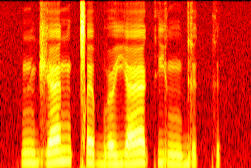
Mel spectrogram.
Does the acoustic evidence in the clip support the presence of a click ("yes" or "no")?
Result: yes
